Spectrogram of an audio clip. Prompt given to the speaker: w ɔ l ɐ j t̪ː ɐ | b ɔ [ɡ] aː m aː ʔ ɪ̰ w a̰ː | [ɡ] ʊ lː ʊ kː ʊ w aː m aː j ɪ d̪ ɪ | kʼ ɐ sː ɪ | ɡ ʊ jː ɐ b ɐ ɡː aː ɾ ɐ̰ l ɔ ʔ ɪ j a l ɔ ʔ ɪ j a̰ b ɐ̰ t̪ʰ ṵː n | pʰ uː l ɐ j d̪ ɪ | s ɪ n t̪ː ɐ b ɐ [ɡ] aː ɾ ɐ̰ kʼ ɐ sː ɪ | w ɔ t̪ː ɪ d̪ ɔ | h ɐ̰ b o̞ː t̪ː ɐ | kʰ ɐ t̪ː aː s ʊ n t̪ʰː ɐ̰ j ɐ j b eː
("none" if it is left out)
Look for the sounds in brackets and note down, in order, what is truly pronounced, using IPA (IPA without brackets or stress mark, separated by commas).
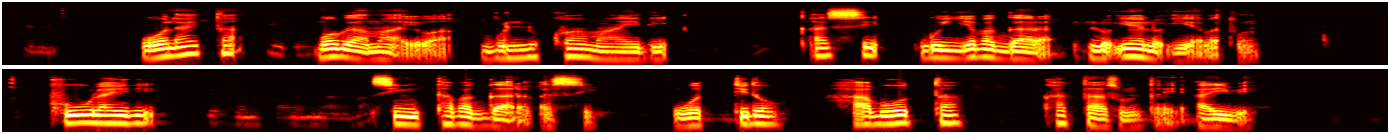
ɡ, b, ɡː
